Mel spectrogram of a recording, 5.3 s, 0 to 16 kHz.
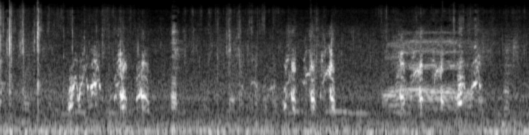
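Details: Greylag geese at Pearson Park in Hull, England, 22 August 2021, recorded on a GoPro Hero9: a group giving overlapping nasal honks and cackles, ending in a longer drawn-out call, with low rumbling background noise.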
